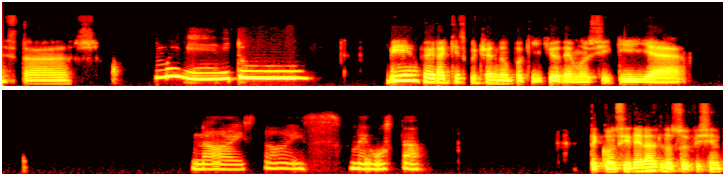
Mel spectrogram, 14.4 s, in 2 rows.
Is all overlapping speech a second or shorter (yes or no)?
yes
